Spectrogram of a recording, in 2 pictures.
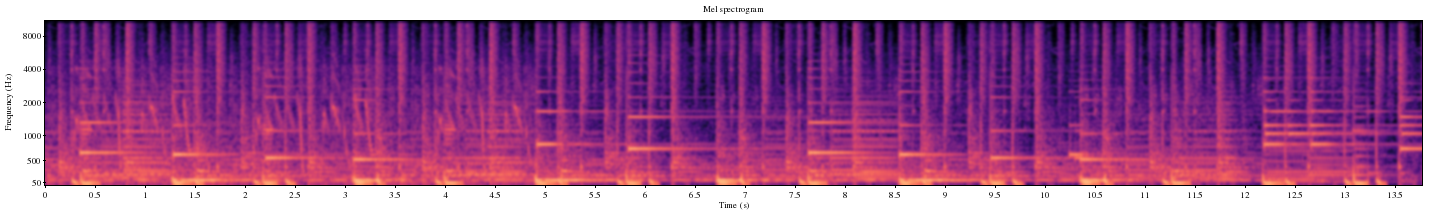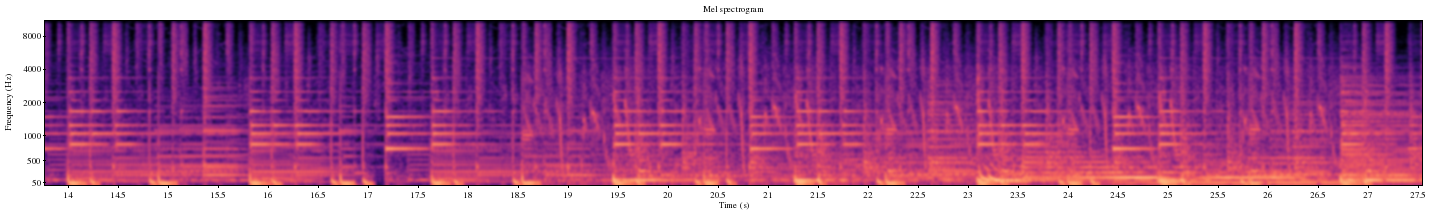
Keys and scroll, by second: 20.9 space, 24.8 space.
